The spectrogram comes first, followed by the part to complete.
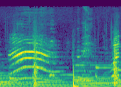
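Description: A domestic cat meows once, a call that rises and then falls in pitch over about a second, over background music with a steady beat.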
